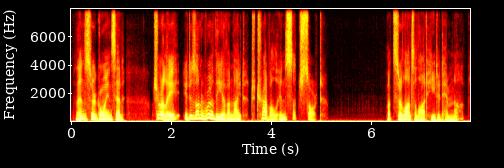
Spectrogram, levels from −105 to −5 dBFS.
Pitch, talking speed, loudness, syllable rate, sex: 155 Hz, 165 wpm, -17 LUFS, 5.4 syllables/s, male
